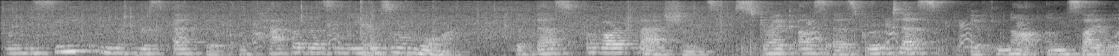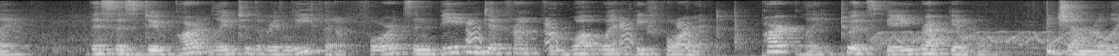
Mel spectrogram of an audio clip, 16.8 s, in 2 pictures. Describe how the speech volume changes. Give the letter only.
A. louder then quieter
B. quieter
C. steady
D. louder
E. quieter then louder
C.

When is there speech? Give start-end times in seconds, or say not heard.
0.0-16.7.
